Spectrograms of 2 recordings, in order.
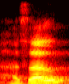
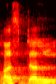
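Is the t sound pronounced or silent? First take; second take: silent; pronounced. First: The t sound is silent in the middle. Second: The t sound is pronounced in the middle. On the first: The speaker calls it right. "ये होता है हसल" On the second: The speaker calls it wrong. "आप इसको हस्टल और बस्टल बोलते हो"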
